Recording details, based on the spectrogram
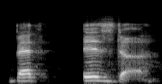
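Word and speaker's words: Bethesda: tell me you're not going to x-rated man Beth isda Beth oh okay so that's how you pronounce it okay thank you Tru I appreciate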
